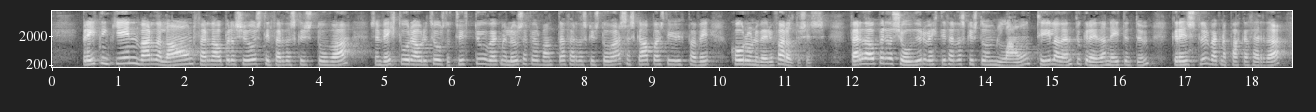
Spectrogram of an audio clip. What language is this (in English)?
Icelandic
